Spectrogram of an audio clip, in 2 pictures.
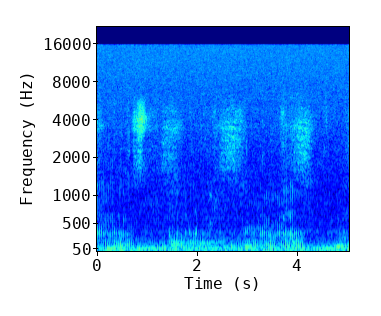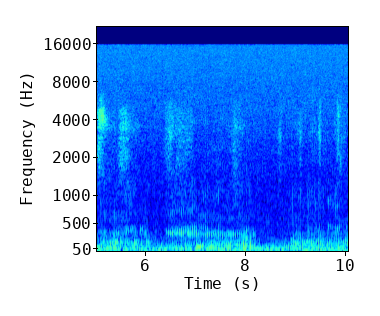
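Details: Blue British Shorthair cat, an indoor male pet in England, purring while being brushed; a steady low rumbling purr continues throughout, with rhythmic scratchy brush strokes sweeping through the fur every second or so.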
